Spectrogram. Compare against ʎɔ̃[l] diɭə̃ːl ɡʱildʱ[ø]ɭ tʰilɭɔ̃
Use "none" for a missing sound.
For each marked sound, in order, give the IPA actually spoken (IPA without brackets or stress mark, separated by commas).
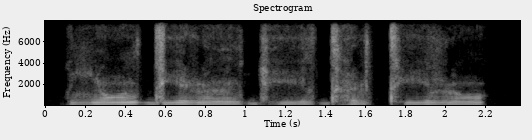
l, ə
